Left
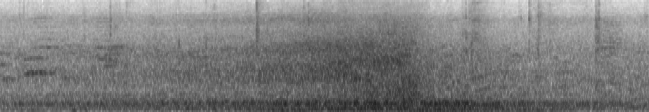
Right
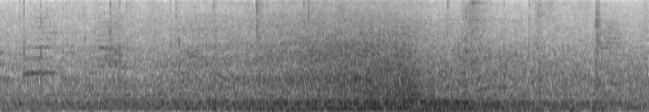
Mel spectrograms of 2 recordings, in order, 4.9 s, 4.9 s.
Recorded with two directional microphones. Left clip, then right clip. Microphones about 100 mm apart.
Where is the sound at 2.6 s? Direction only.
40° left (ahead or behind).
